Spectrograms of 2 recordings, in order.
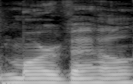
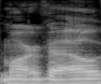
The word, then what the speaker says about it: Marvell: The next stock on the list is Marvell and I don't know, I feel like a lot of people pronounce it Marvel, but I'm going to pronounce it Marvell cuz that's how it's spelled, but they make networking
